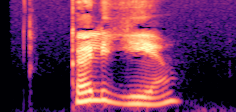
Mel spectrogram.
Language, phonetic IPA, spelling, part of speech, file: Russian, [kɐˈlʲje], колье, noun, Ru-колье.ogg
- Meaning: necklace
